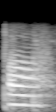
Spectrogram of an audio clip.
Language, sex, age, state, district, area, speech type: Manipuri, female, 30-45, Manipur, Kangpokpi, urban, conversation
